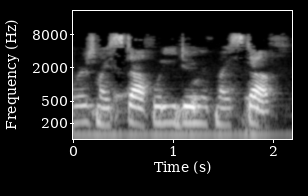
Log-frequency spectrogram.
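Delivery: ordinary delivery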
